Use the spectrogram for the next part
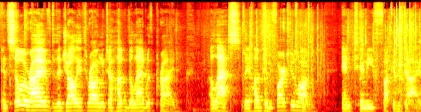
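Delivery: measured rhyming verse read; poem recitation. Acted. Reciting the Timmy poem to friends, slow and measured. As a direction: recite it like a solemn ballad.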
